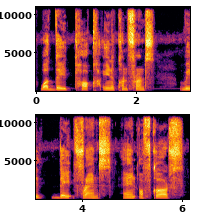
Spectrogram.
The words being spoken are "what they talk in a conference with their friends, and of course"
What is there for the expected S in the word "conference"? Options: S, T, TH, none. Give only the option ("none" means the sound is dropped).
S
